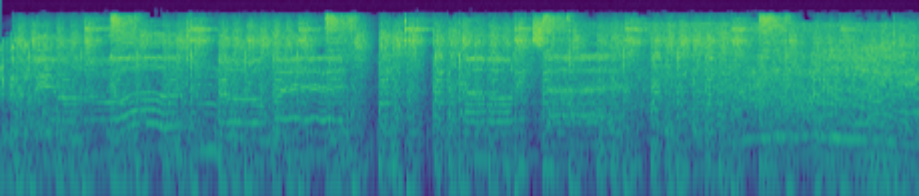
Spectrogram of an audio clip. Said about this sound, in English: We've got all the motorcycle clips for Ewan and Charlie, so for when they phone up. That's a bike, by the way, because they're on motorbikes, you see.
